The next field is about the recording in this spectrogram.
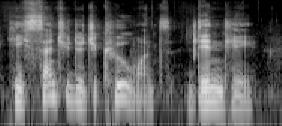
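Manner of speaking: ordinary delivery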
